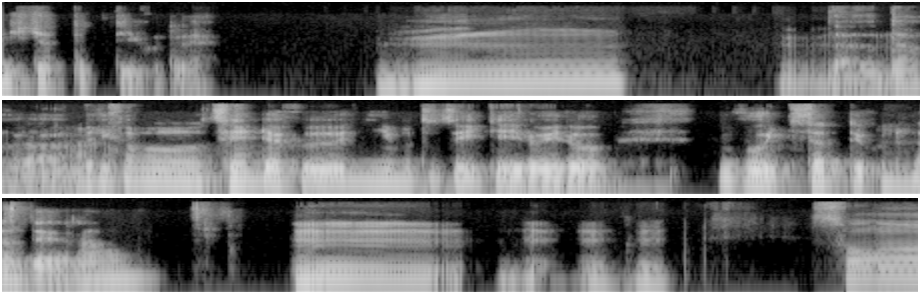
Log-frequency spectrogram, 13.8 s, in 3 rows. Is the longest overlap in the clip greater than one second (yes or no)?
yes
